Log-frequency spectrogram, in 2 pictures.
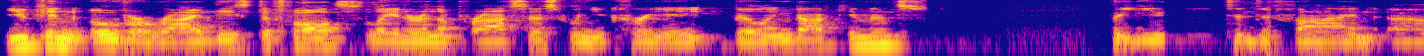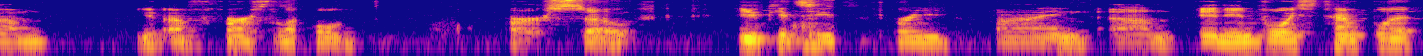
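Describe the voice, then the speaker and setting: A man working methodically through a software walkthrough as a webinar trainer, explaining each step. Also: lowish voice, measured pace, dull audio, a little hiss or hum. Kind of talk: instructional software walkthrough, semi-scripted presentation.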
